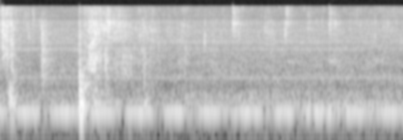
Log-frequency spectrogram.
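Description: A plastic-gloved hand scraping and knocking against a plastic bowl while gathering up chili-coated kimchi: a few sharp knocks in the first second and a half, then lighter ticks and scrapes. A steady low hum runs underneath.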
